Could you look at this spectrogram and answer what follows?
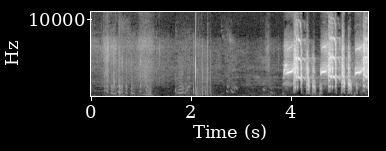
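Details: Francolin (teetar) calling: faint scattered sounds at first, then from about four seconds a sudden run of loud, harsh, rasping notes delivered in quick succession.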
